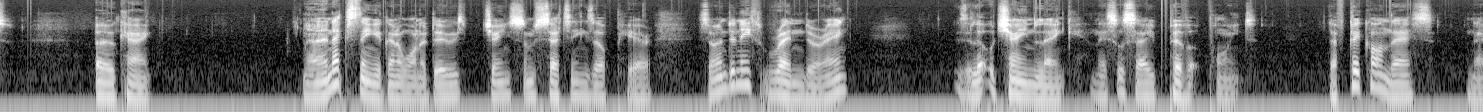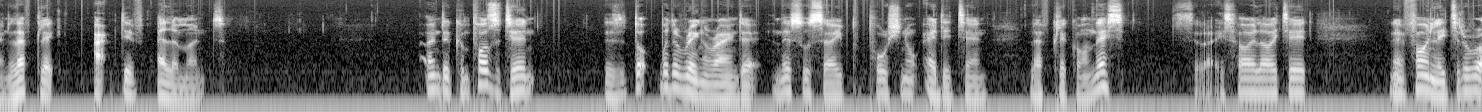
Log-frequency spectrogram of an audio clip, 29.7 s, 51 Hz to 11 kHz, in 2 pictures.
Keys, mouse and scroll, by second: 13.3 click, 25.3 click.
